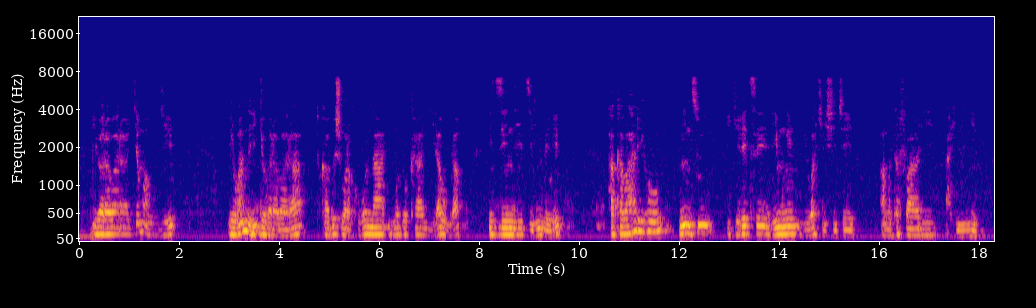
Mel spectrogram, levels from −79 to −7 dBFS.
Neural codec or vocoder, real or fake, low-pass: none; real; 7.2 kHz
